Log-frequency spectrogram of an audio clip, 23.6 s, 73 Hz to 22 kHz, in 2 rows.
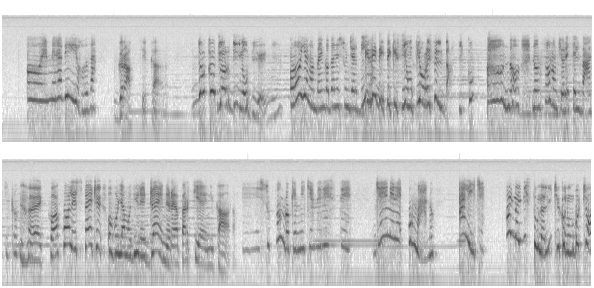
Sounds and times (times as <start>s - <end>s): Music: 0.5s - 23.5s
Speech: 0.5s - 23.5s.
